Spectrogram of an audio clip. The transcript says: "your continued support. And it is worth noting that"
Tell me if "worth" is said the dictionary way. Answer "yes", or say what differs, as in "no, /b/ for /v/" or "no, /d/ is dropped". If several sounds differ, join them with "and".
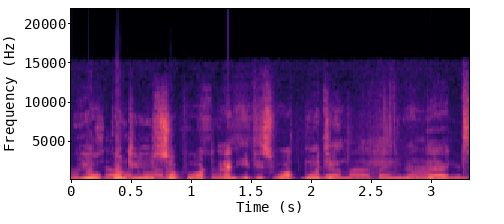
no, /t/ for /θ/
